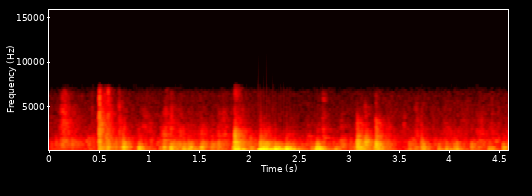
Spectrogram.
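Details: Irish Water Spaniel puppy named Cassie going wild indoors, giving rough, rapid grunting huffs and short whimpers in uneven bursts several times a second, with scuffling and thumps in a small room.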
